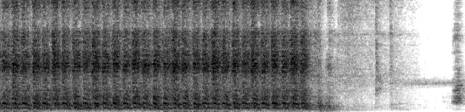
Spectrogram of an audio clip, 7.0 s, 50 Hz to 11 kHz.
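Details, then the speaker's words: 1966 Ford Mustang: starter spins steadily about three turns a second but never catches; owner suspects moisture in the distributor from temperature swings, and the new plugs came out wet, running rich. "So the plugs were really wet. Figured that. Clean them up. They're new plugs. Looks like it's been running a little rich."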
